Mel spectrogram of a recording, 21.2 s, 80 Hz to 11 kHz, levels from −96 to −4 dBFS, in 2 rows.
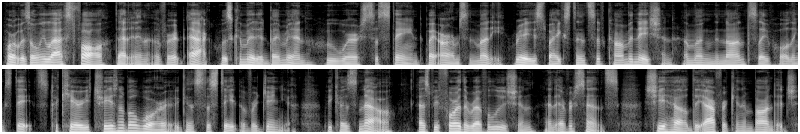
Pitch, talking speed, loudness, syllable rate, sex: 110 Hz, 155 wpm, -21 LUFS, 4.8 syllables/s, male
